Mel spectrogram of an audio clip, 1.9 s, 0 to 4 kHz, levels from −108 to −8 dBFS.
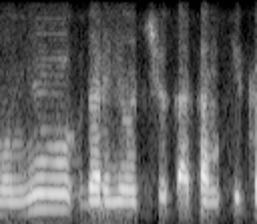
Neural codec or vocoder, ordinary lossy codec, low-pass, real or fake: codec, 44.1 kHz, 2.6 kbps, SNAC; Opus, 16 kbps; 3.6 kHz; fake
